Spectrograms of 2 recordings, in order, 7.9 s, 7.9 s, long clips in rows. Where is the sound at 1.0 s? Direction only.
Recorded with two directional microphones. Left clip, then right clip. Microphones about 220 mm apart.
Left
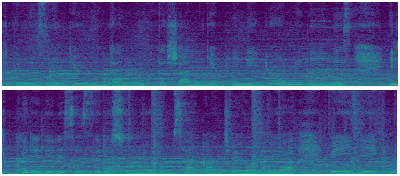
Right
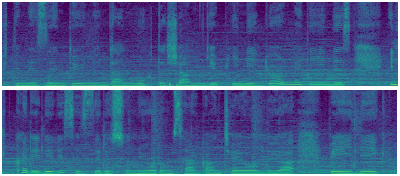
30° right (ahead or behind).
